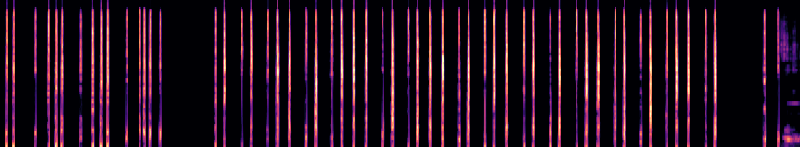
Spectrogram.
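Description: Small magnetic balls clicking sharply as they snap together one at a time. A few quick clusters come first, then a short pause, then a steady run of about four clicks a second.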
